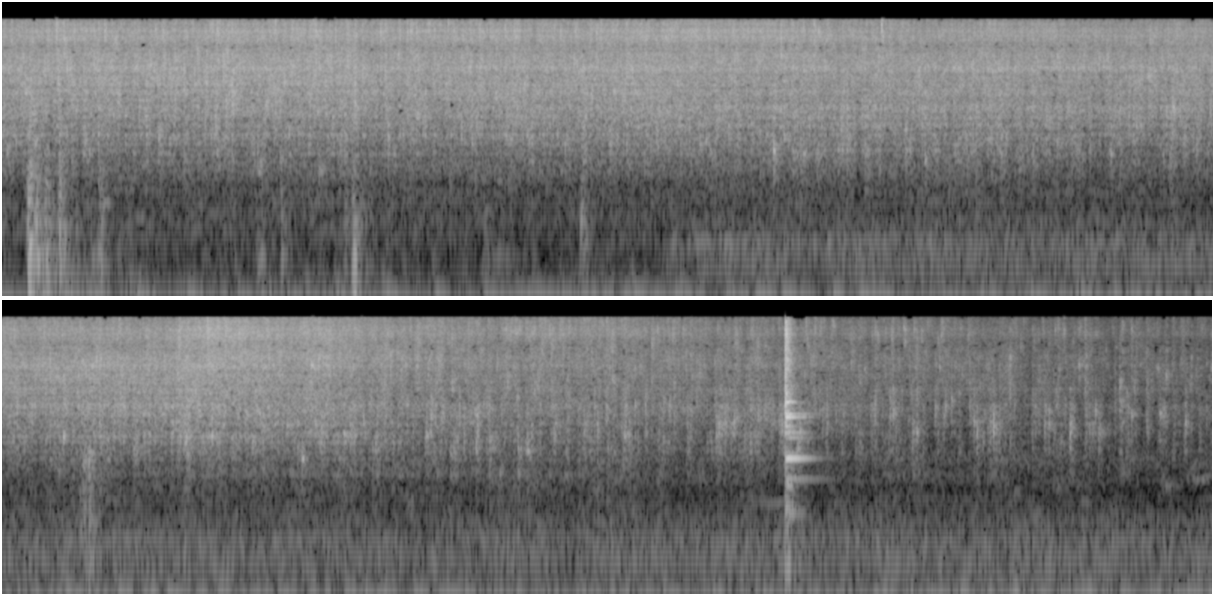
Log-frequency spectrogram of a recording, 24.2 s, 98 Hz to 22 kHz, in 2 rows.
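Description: Chicken frying in hot oil: a steady sizzle that eases off after a single ringing metal clank about 20 seconds in.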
